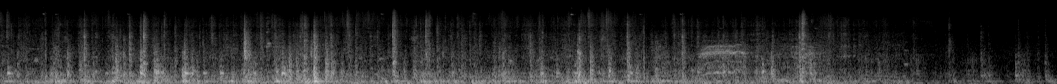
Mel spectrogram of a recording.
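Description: A train carriage rattles and clatters steadily on the tracks.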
